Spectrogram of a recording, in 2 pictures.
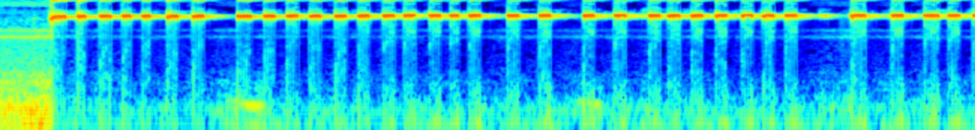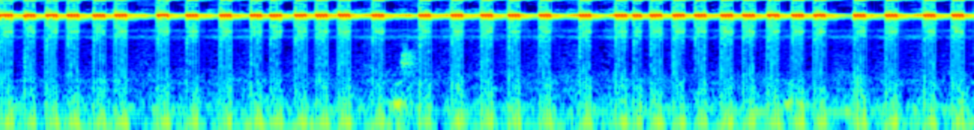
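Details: Cricket recorded as a training sound for songbirds: loud, clear chirps with a bright tone and a fainter higher overtone, given in quick pulsed bursts that repeat steadily with brief pauses; background otherwise quiet.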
